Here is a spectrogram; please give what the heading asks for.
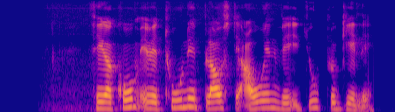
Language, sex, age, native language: Icelandic, female, 40-49, German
